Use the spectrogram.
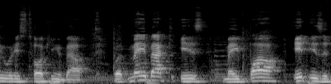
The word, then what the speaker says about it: Maybach: after looking into it maybach is a german brand and therefore needs to be pronounced mayba kind of like an open h sound very soft h maybe now if you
